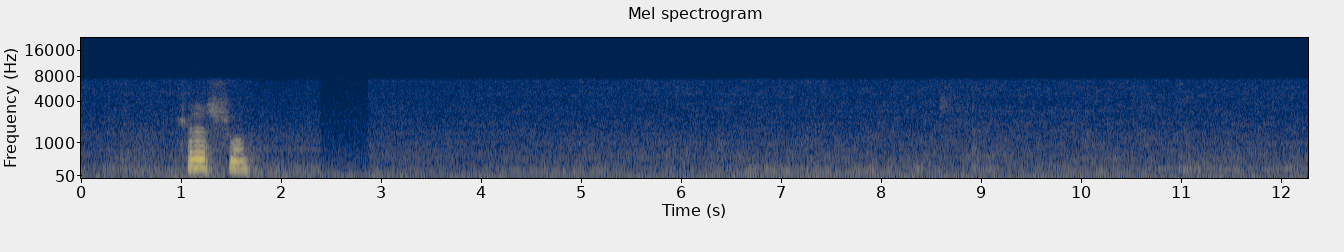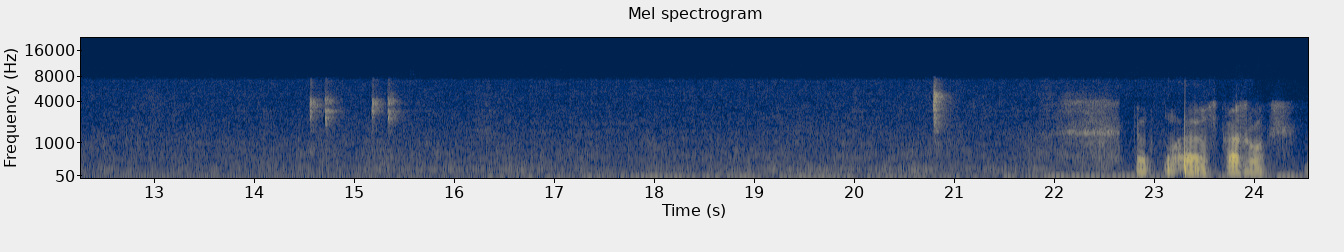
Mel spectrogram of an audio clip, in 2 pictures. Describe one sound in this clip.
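A man speaks briefly and calmly into a microphone, with long pauses.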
